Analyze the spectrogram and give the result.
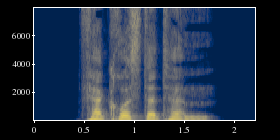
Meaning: strong dative masculine/neuter singular of verkrustet
- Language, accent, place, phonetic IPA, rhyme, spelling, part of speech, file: German, Germany, Berlin, [fɛɐ̯ˈkʁʊstətəm], -ʊstətəm, verkrustetem, adjective, De-verkrustetem.ogg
